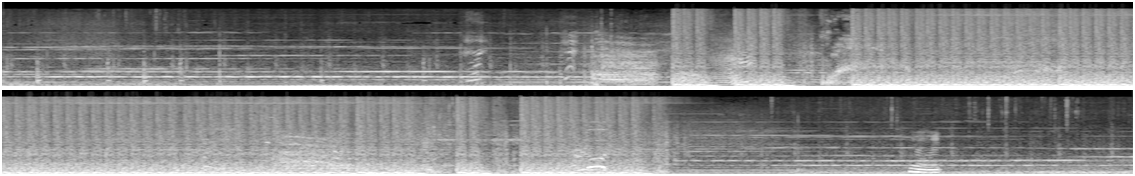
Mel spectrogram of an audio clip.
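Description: Heavy weapon fire in the boomer shooter Forgive Me Father: a dense, sustained burst of rapid automatic shots lasting about ten seconds, loud and close, framed by quieter game ambience and scattered smaller sounds.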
